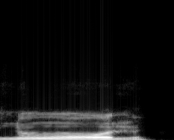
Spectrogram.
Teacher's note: জীবের আগা এবং তার বরাবর উপরে তালুর সাথে লাগে উচ্চারিত হয় নুন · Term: 9 নম্বর মাখরাজ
